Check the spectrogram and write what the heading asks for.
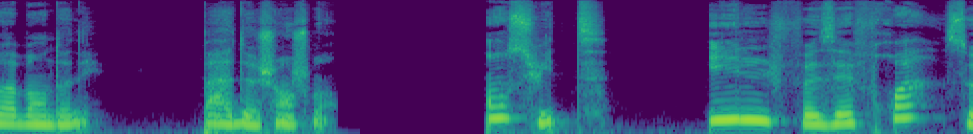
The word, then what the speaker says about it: il: Ensuite, il faisait froid se prononce il faisait froid. Il faisait froid. Il se prononce i, je ne prononce pas le L quand je parle vite, et faisait se prononce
